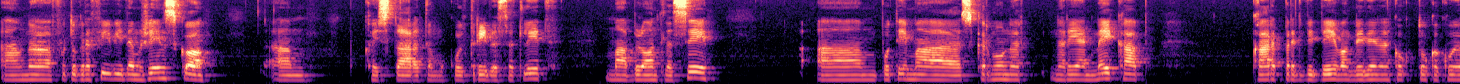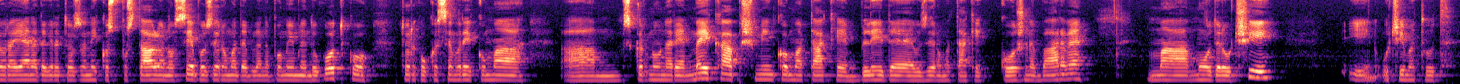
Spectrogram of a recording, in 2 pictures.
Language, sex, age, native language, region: Slovenian, male, 18-29, Slovenian, Central Slovenia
